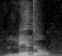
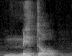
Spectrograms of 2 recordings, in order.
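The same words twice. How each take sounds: Both takes have the same delivery.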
